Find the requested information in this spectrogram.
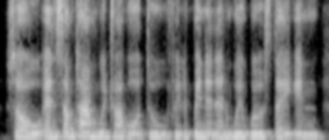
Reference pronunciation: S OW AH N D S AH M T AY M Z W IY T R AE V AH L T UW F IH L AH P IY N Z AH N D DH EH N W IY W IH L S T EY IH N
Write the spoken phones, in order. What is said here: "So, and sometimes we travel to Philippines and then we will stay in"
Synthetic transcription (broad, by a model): S OW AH N S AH M T AY M W IY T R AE V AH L T UW F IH L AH P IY N AH N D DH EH N W IY W IH L S T EY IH N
